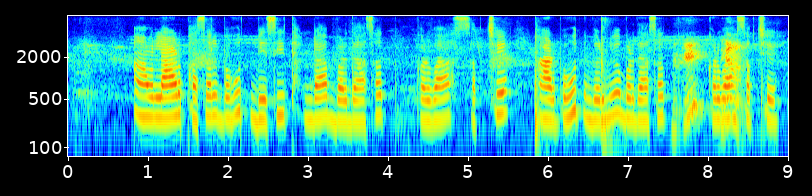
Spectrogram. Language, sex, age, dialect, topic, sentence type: Magahi, female, 25-30, Northeastern/Surjapuri, agriculture, statement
